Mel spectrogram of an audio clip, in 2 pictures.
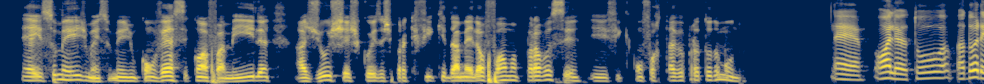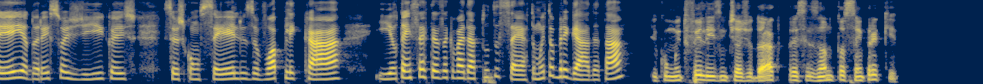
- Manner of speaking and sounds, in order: none
- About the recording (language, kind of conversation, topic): Portuguese, advice, Equilíbrio entre descanso e responsabilidades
